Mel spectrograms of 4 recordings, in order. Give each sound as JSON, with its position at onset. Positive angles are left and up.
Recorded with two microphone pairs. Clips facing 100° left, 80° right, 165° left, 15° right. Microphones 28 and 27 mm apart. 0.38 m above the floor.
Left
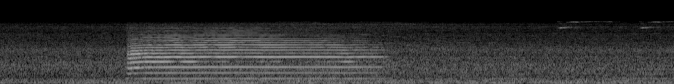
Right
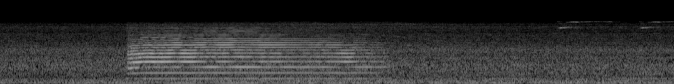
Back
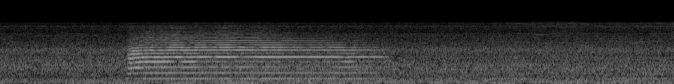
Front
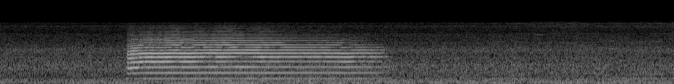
{"t": 1.3, "sound": "a trumpet", "azimuth_deg": 25, "distance_m": 1.6}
